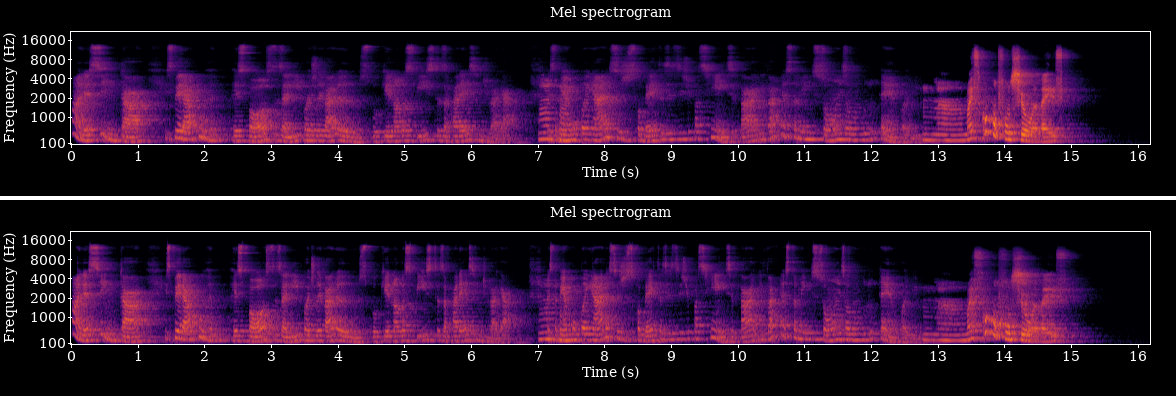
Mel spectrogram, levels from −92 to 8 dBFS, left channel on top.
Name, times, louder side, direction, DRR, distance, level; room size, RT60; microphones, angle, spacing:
voice 1, 0.0-6.6 6.9-12.7, right 1 dB, 75° right, -3 dB, 2.4 m, -37 dB
voice 2, 7.0-7.6 12.8-14.9, left 3 dB, 90° left, 5 dB, 1.1 m, -29 dB
15.0 x 11.5 x 2.6 m, 1.0 s
head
